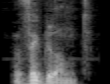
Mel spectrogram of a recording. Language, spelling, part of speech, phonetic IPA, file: Polish, wygląd, noun, [ˈvɨɡlɔ̃nt], Pl-wygląd.ogg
